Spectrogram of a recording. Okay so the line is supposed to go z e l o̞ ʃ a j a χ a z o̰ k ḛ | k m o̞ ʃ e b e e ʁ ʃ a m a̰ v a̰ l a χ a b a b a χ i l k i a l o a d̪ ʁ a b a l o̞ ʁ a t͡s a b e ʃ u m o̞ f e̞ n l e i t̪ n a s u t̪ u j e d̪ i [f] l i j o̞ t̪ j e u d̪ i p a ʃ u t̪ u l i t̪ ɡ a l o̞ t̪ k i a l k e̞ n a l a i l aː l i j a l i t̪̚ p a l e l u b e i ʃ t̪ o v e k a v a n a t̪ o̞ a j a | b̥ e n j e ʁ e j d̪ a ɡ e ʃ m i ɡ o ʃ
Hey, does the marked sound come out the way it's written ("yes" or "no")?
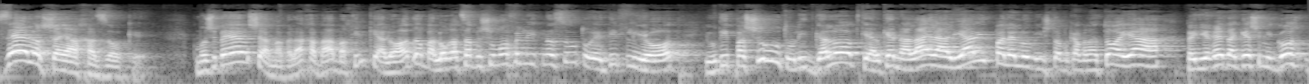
yes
